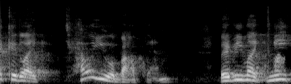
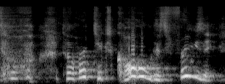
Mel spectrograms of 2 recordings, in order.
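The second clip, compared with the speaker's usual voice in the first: louder, wondering cry of cold; excited shiver; 10 semitones higher, 5 dB louder than usual. Retold or imitated. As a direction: marvel at the freezing cold. Clone feels cold at last.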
